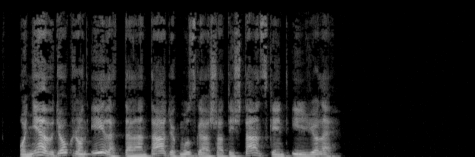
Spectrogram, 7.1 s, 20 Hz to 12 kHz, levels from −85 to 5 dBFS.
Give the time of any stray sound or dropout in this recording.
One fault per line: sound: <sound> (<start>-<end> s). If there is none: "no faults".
no faults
